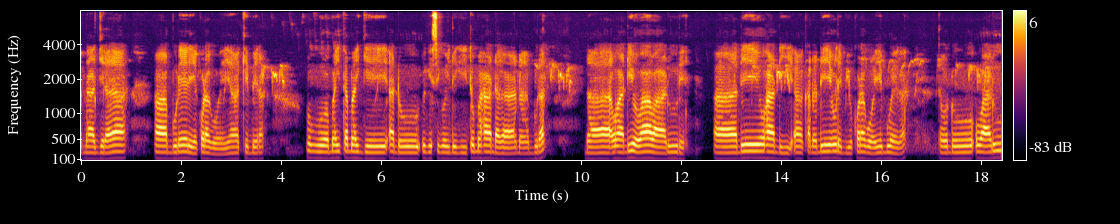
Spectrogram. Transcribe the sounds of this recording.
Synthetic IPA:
naɲd͡ʒeɾajaː | buɾɛɾeɛkɔɾaɣɔejakemɛɾa | oɣɔmaitamaiŋɡeadoeɣesiɣɔineɣitomaɦaːndaɣanabuɾa | naohaːndiɔwawaɾuɾɛ | aneoɦandiakananeoɾemiokɔɾaɣɔemwɛɣatɔːndowaɾu

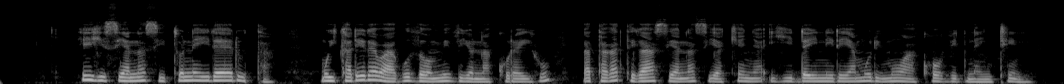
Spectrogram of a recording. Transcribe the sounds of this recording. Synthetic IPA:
hiɦisjanasitoneiɾɛːɾutʰa | moikaɾeɾɛwaɣuðɔmeðiɔnakoɾaiɦu | ɣataɣateɣasjanasijakɛɲaʔihiːdaineɾeamoɾimowakʰɔvidnaintʰin

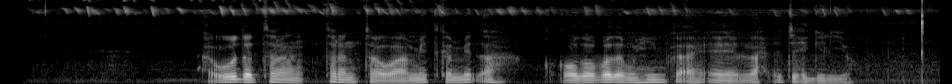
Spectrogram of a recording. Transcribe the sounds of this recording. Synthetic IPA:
ʔɐ̰wɔːd̪ɐt̪ʰɐɾɐnt̪ʰɐwɑ̰ːmɪd̪kʰɐmɪd̪ɐɦ | qɔðɔβɐðɐmʊɦiːmkʰɐ̰ʔɐ̰hɛːlɐ̰ħɪt̪ʰɪħɡɛlɪjɔ

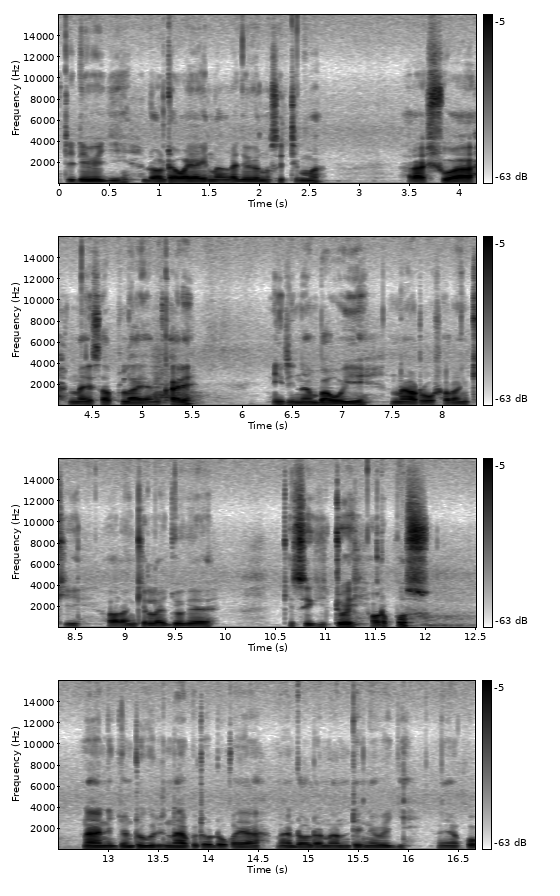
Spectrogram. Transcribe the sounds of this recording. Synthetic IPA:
tidewed͡ʒidoltawajainaŋɡad͡ʒoɡenusitima | ɾaʃuanaisaplajaŋkʰaɾe | nidinambawoji | naɾuʃoɾaŋkʰi | oɾaŋkilad͡ʒoɡe | kisiɡitoiɔɾpus | nanid͡ʒontuɡuɾinapitodokojanadoltananutinewed͡ʒi | najako

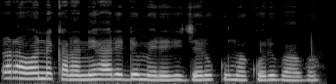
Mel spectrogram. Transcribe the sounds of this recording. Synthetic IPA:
ɔɾaβɔnɛkananehaɾɪdomɛɾeɾid͡ʒɛɾokumakoɾiβaβɔ

